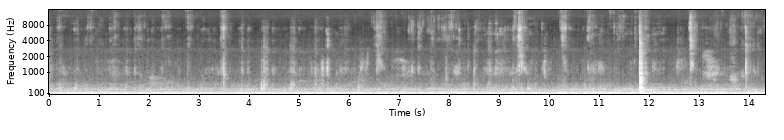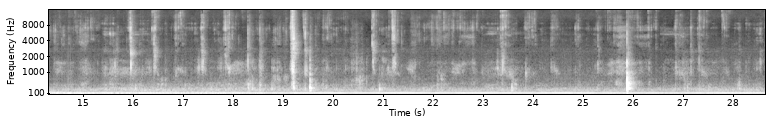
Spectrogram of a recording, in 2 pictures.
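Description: Close-up chewing and biting of mutton biryani, with many small wet mouth clicks and crunches over a steady low hum. A few sharper, louder clicks stand out about halfway through and again near the end.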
